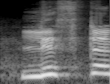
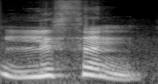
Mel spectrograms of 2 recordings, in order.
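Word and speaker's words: listen: लास्ट में सी match लिसन लिस्टन नहीं पढ़ते हम उसे लास्ट में टी एन है इसलिए टी साइलेंट हो गया है इसलिए हम इसे लिस्टन नहीं पढ़ते हैं लिसन सुनना कैच टीसीएच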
